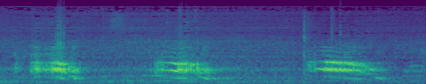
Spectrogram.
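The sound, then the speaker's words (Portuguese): Alfonso, a three-legged male Iberian lynx in a captive breeding programme, gives its mating call to a female before mating: three drawn-out, loud, mid-pitched yowling calls, each about a second long, separated by short pauses, with no talking. “É assim que o macho chama a fêmea antes do acasalamento, numa corte ruidosa com direito a algumas cabeçadas.”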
